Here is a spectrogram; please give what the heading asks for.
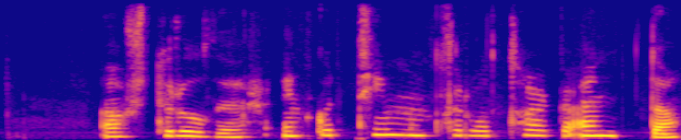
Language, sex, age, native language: Icelandic, female, 12, Icelandic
